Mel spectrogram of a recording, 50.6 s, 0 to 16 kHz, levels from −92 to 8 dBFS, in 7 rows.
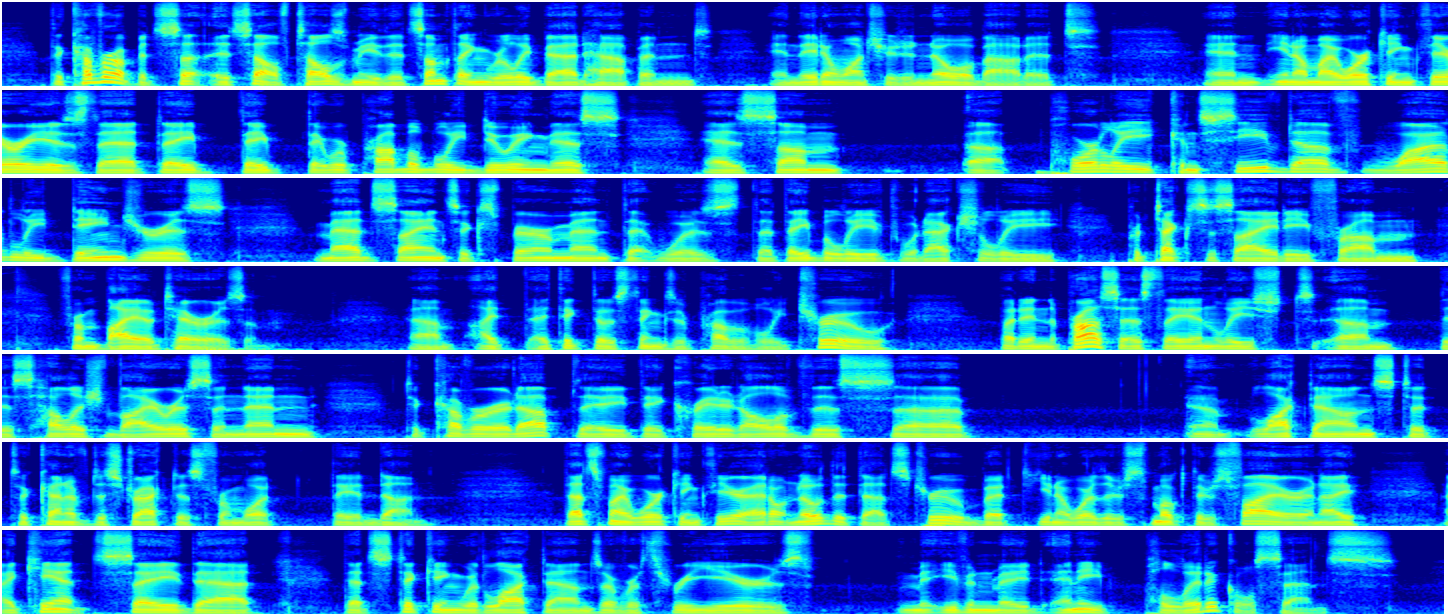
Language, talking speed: English, 165 wpm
